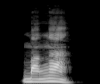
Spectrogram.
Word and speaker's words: mga: But before that, we have manga, manga, manga, manga is spelled as M, G, A.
